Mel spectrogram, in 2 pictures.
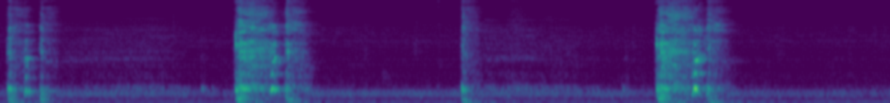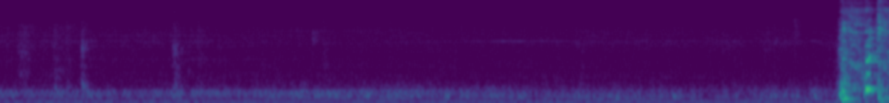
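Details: Sudden-onset, nonstop, worsening coughing fit bringing tears and frequent position changes: repeated harsh cough bursts, some in quick doublets, separated by pauses over a steady low hum; a prolonged coughing fit.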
